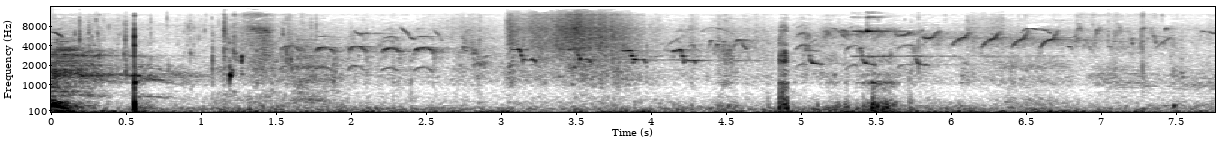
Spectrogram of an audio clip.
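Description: Small birds chirping in quick series of short repeated notes, over a steady low rumble, with a single sharp click about half a second in.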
